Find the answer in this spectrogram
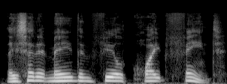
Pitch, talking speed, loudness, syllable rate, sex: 150 Hz, 210 wpm, -16 LUFS, 4.3 syllables/s, male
